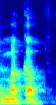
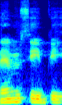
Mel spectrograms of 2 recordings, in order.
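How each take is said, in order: First: It is said as a single word. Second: It is said letter by letter. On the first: The speaker calls it wrong. "It's not Kali or muck up" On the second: The speaker calls it right. "You pronounce the capital words"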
